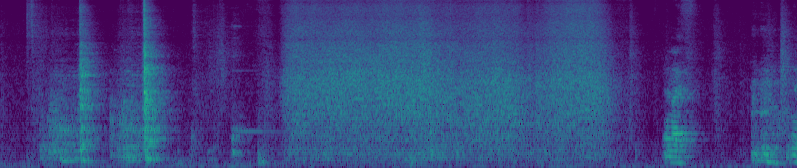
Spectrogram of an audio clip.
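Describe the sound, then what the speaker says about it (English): A drawer is pulled out of an IKEA kitchen cabinet and slid free, giving a long rushing slide with thumps and knocks around it, close by, with a person talking before and after. "So I'm gonna just take this drawer out."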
